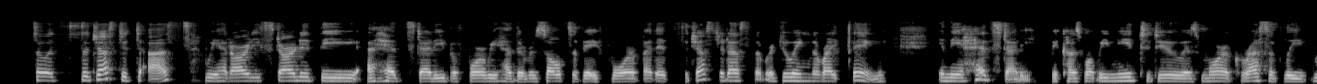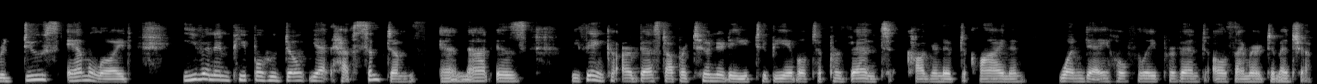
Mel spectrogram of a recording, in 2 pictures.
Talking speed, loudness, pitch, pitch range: 170 wpm, -22 LUFS, 150 Hz, 140-175 Hz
